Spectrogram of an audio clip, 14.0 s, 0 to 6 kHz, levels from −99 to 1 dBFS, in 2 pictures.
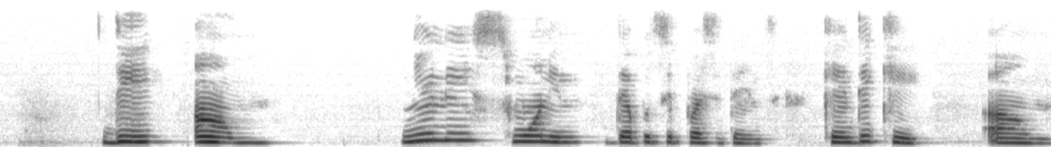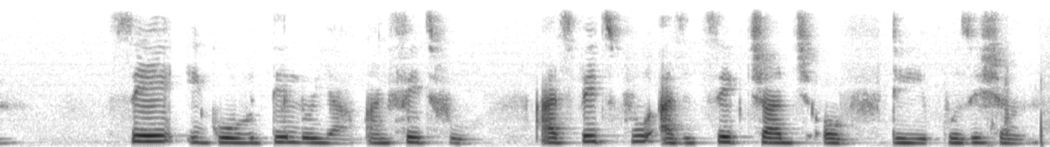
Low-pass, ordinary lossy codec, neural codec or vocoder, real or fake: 5.4 kHz; none; none; real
